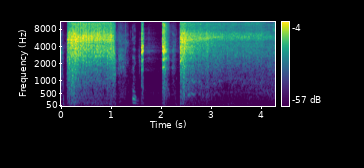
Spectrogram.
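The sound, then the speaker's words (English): A voice imitates a ratcheting garden sprinkler: loud, hissing spray sounds broken by a few short clicking bursts in the middle, then a long steady hiss that slowly fades. “They spray the garden in one direction. It's like you kick it and it goes,”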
